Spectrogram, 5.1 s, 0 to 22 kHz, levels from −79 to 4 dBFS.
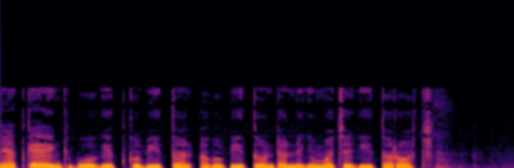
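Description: Across the whole speech recording, the upper range sounds hissy and grainy, with sibilants turned to a rough wash and consonant attacks smeared; nothing reaches above about 10.6 kHz. The damage is plainly audible and points to Vorbis compression, likely at a low setting that fits a bitrate around 32 kbps. At that rate the encoder drops everything past the cut-off and quantises the remaining treble so coarsely that fine detail is replaced by noise of similar energy.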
